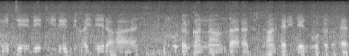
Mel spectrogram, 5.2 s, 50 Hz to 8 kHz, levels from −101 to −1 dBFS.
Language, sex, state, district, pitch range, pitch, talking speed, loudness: Hindi, male, Haryana, Charkhi Dadri, 105-115 Hz, 110 Hz, 170 wpm, -20 LUFS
